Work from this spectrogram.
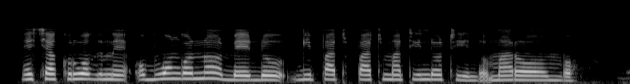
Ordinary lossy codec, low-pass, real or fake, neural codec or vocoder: none; 5.4 kHz; fake; codec, 16 kHz, 16 kbps, FunCodec, trained on Chinese and English, 50 frames a second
